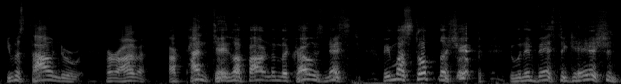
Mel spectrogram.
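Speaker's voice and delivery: low, melodramatic Scottish report; hammed-up Scottish detective; mock Scottish accent. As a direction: play the urgent investigator in Scottish accent. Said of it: "the Scottish accent".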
